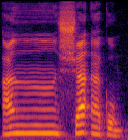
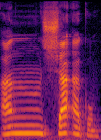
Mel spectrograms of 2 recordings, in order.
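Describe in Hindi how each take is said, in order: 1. 'sh' के बाद का स्वर छोटा रखा जाता है। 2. 'sh' के बाद का स्वर छोटा रखा जाता है।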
